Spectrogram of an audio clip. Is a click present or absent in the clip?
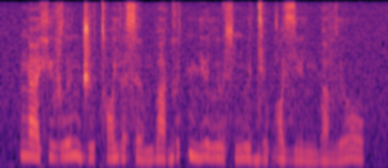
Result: absent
